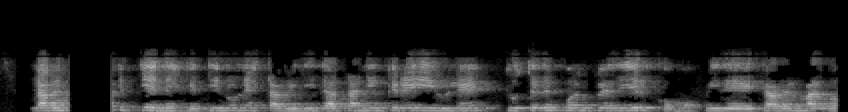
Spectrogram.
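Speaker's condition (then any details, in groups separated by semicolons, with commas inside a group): No condition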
